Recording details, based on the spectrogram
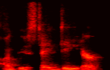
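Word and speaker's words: Auguste Deter: Alois Alzheimer's and his patient, and I'm not going to say her name right probably, but it's the way I hear it pronounced is Auguste Dieter.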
